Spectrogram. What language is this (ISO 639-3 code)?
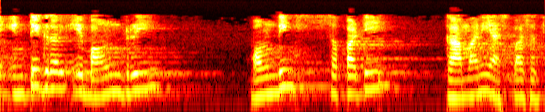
guj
